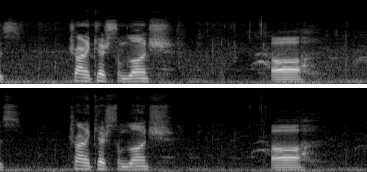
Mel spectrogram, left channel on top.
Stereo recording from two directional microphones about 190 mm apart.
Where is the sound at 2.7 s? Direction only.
40° right (ahead or behind).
